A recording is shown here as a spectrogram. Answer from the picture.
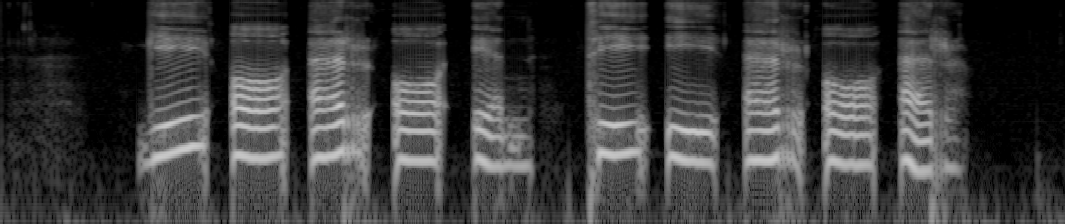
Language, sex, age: Swedish, female, 63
